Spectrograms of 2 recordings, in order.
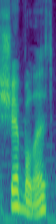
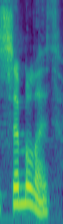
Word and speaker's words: shibboleth: The Gileadites pronounced the word with the SH sound, shibboleth, but the Ephraimites pronounced it sibboleth without the SH sound.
